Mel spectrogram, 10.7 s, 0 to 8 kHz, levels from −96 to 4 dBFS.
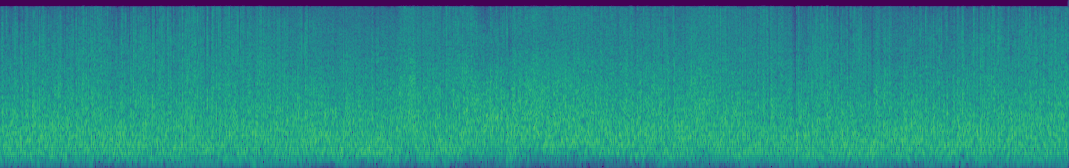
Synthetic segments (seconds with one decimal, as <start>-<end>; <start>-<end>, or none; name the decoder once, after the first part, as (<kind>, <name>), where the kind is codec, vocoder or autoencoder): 2.5-4.3 (codec, DAC); 6.8-8.0; 8.6-9.1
